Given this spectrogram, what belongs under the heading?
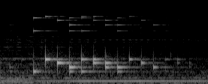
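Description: A phone ringtone plays a quick melodic pattern of bright electronic beeps, repeating rhythmically over a low steady hum, fairly soft and close.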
